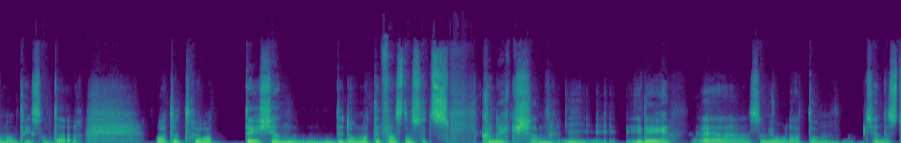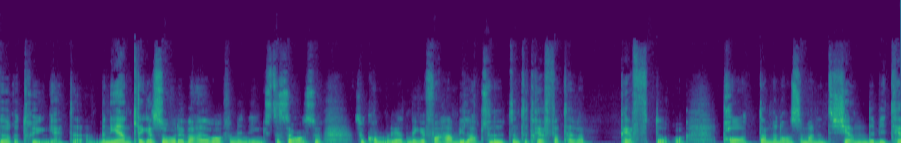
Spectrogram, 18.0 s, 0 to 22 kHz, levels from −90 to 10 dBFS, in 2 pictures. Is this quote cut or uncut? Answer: uncut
